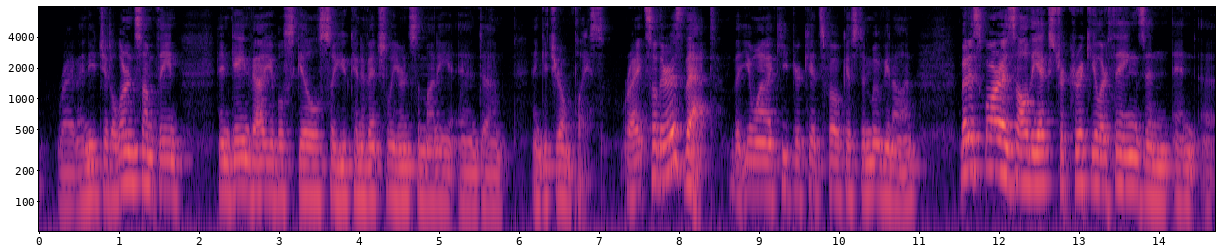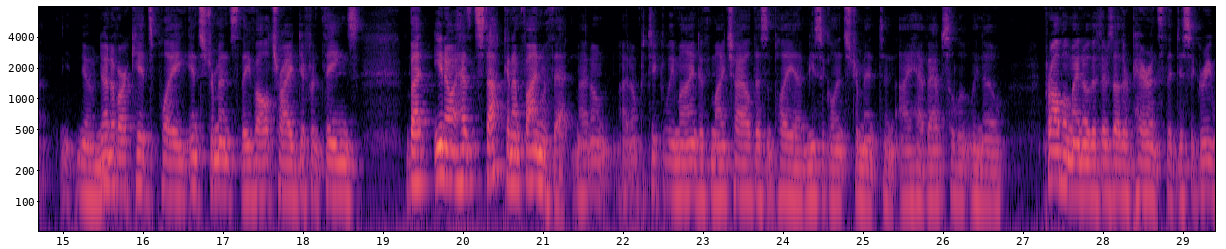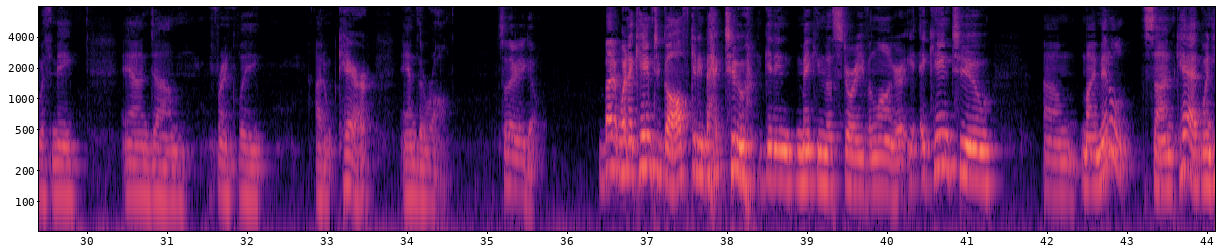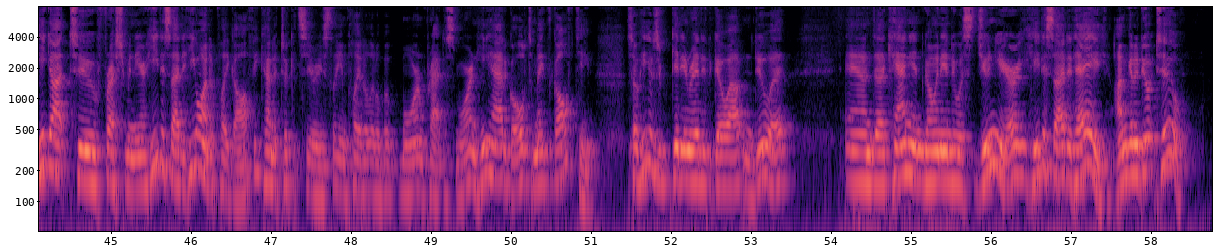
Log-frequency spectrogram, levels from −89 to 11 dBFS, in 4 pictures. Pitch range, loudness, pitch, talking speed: 115-155 Hz, -29 LUFS, 125 Hz, 210 wpm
